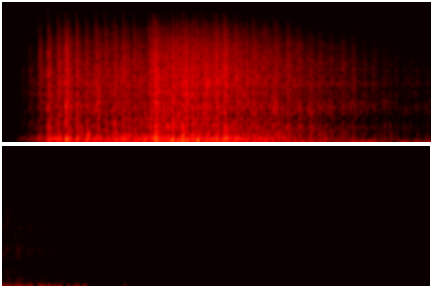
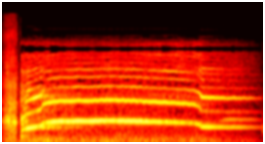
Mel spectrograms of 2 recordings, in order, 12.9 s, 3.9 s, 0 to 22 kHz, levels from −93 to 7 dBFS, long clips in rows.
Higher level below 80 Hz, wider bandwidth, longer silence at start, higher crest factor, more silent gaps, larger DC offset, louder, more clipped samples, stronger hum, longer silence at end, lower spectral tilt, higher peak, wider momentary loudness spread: second, -62 dBFS vs -38 dBFS; first, 16 kHz vs 8.6 kHz; first, 0.3 s vs 0 s; first, 24 dB vs 12 dB; neither; neither; second, -49 LUFS vs -12 LUFS; neither; neither; first, 5.7 s vs 0.15 s; second, -3.5 dB/octave vs -5 dB/octave; second, -30 dBFS vs -2 dBFS; first, 18 LU vs 12 LU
